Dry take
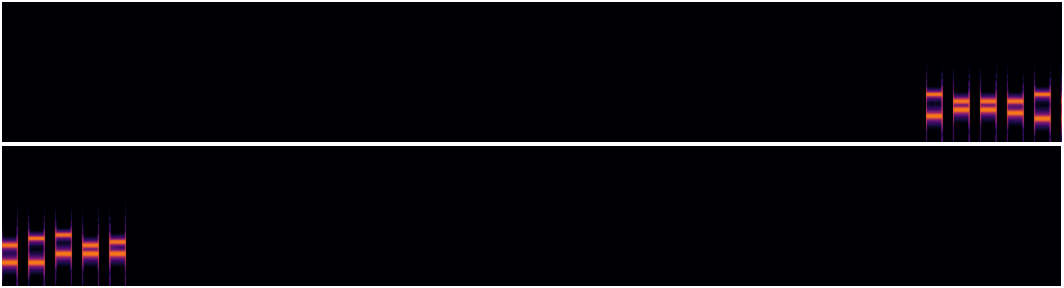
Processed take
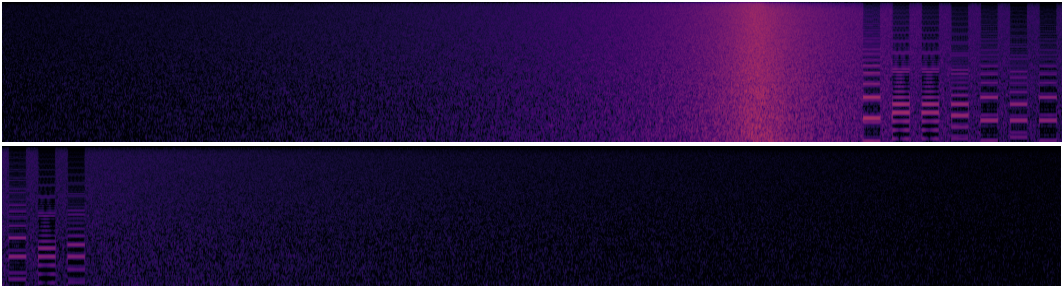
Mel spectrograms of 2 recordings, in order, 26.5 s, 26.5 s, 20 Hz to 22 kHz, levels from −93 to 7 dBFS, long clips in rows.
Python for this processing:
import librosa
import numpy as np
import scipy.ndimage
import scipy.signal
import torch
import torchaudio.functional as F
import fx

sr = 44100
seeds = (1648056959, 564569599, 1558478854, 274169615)

y = np.sign(x) * np.sqrt(np.mean(np.square(x)))
y = fx.doppler_pass(y, sr, speed_mps=30, closest_m=5.7, pass_at_s=9.42)
y = F.gain(torch.from_numpy(y), 3.0).numpy()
